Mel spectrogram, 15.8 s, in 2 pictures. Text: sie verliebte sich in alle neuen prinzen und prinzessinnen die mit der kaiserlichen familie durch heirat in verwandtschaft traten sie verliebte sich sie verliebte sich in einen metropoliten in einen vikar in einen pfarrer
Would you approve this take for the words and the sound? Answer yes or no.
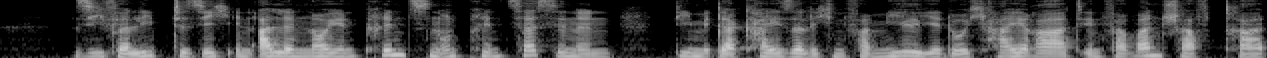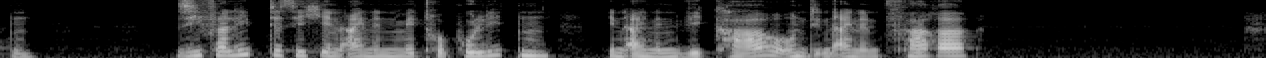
no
